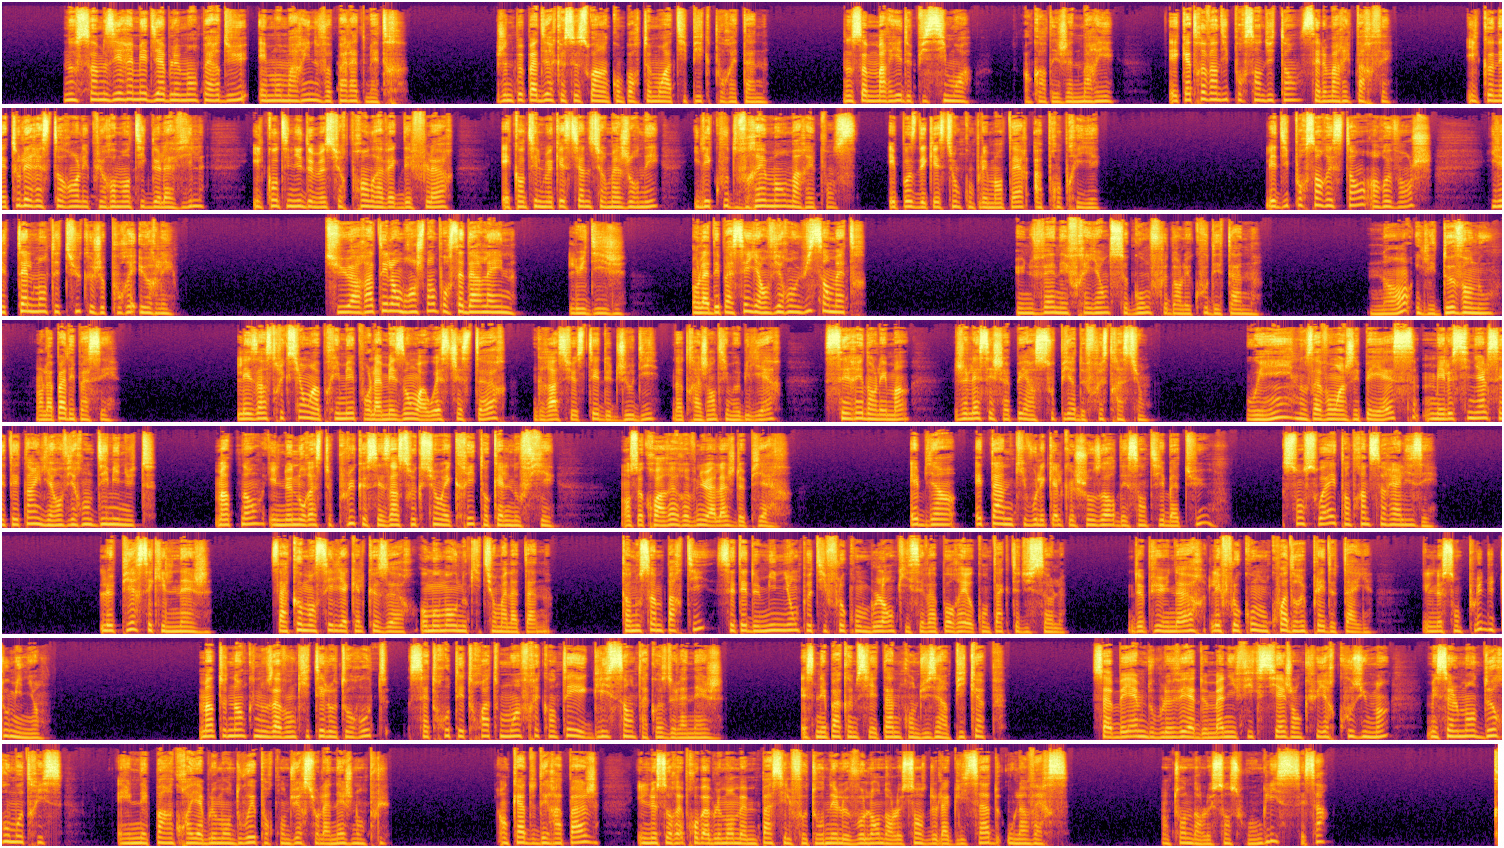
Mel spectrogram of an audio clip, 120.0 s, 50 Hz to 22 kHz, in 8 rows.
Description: Get £2.85 by recommending this book 🛈 Un thriller déroutant porté par un envoûtant duo de comédiennes !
